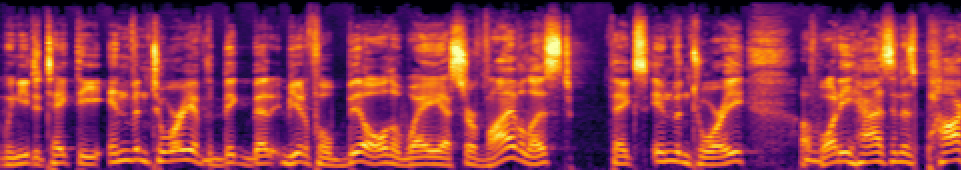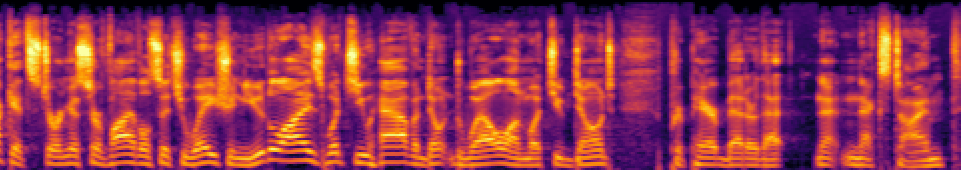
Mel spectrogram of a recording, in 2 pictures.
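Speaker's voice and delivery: ordinary delivery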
